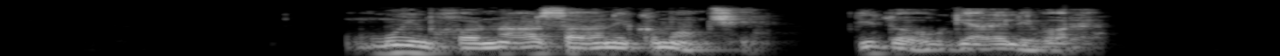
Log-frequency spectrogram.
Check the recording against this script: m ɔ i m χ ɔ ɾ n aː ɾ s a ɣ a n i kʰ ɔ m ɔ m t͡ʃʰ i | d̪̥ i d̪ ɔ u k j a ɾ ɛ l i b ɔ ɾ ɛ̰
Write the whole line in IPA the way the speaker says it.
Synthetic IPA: m u i m χ ɔ ɾ n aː ɾ s a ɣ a n i kʰ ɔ m ɔ m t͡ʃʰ i | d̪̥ i d̪ ɔ u ɡ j a ɾ ɛ l i v ɔ ɾ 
